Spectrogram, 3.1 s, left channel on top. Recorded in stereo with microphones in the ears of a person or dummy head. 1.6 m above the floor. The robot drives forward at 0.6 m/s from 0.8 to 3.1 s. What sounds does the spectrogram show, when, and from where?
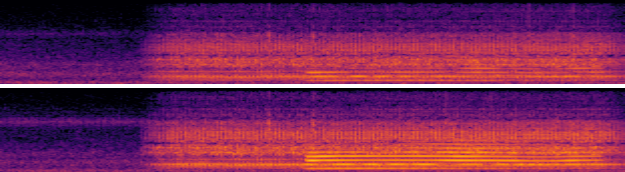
1.5 s a trumpet: 70° right (ahead or behind), 0.6 m; by 3.0 s 35° right (ahead or behind), 1.0 m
